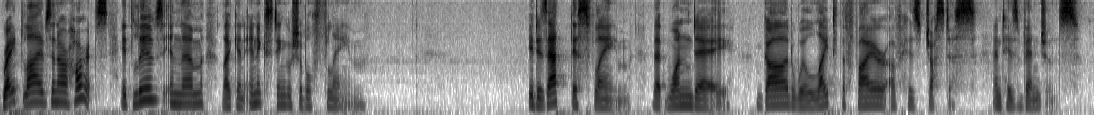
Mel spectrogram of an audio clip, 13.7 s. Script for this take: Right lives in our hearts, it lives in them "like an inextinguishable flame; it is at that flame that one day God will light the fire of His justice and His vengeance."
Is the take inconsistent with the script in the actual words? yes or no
yes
